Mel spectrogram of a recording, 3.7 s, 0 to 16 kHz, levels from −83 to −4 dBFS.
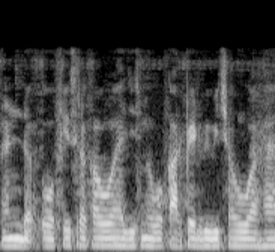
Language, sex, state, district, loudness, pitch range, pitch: Hindi, male, Jharkhand, Jamtara, -17 LUFS, 100-105 Hz, 100 Hz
